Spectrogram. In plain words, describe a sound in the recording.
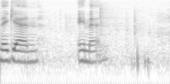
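A young woman sings into a microphone.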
